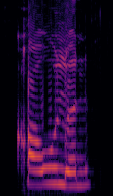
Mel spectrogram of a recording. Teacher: कौलुन, यहाँ पे भी वाव लीन और तनवीन है, मारूफ ही पढ़ा जाएगा। तनवीन के आखिर में नून साकिन की आवाज आती है।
